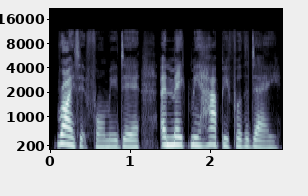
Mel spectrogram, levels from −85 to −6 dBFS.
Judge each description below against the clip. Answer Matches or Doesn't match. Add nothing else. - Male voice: Doesn't match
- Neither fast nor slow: Doesn't match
